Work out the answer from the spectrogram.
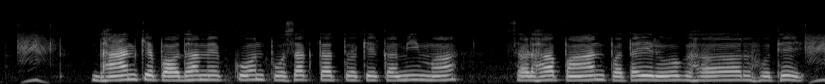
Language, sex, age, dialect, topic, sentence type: Chhattisgarhi, male, 18-24, Eastern, agriculture, question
